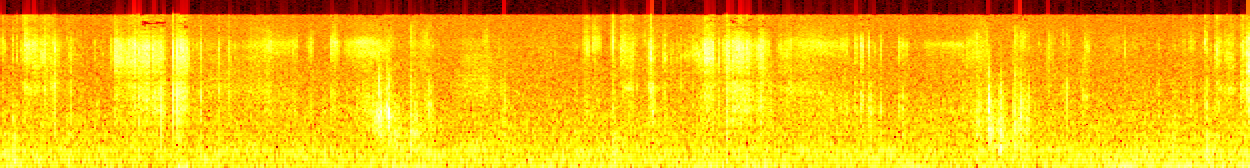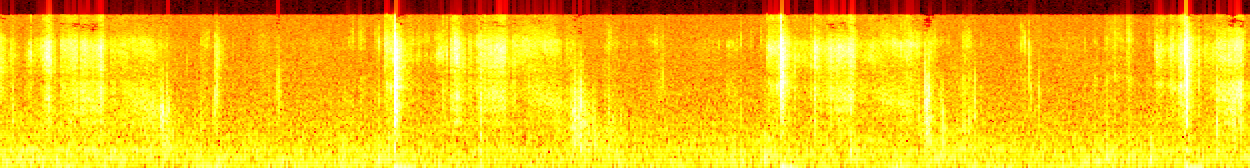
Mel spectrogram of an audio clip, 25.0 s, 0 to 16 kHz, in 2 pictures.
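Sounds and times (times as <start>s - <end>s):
comic book pages turning: 0.1s - 4.4s, 6.1s - 10.8s, 16.3s - 19.2s, 20.1s - 22.9s.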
